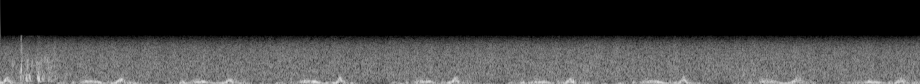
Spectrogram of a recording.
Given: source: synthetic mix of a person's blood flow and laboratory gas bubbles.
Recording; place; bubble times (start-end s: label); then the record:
Doppler ultrasound of blood flow; precordium
0.11-0.72 s: bubbles
From the record:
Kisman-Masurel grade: 213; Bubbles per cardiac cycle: several, 3 to 8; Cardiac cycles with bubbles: 1 to 10%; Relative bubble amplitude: loud (0.450 to 0.775); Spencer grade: 1 (occasional bubble signal discernible with the cardiac motion signal, with majority of cardiac periods free of bubbles); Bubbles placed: anywhere in the cardiac cycle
